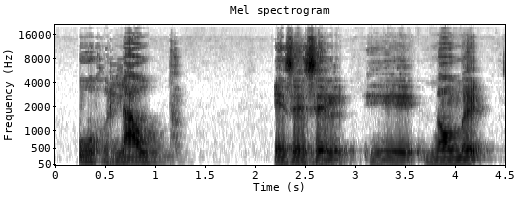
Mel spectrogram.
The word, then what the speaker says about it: Urlaub: Entonces, en alemán suena casi como si fuera una letra P. Se pronuncia Urlaub, Urlaub. Ese es el nombre, o más bien, ese es el sonido de la palabra Urlaub, donde al final estamos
